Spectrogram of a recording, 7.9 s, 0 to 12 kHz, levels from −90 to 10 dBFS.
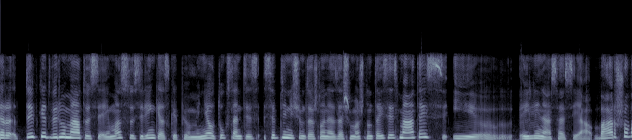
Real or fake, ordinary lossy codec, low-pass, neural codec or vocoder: real; AAC, 64 kbps; 7.2 kHz; none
